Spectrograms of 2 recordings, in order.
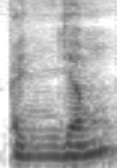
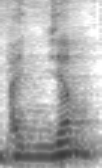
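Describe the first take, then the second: Both takes have the same delivery.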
